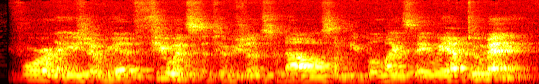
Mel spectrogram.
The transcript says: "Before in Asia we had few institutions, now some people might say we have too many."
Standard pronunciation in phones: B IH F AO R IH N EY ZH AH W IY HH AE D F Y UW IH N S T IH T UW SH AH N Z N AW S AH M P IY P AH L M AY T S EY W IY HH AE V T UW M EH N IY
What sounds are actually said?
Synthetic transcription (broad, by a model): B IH F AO R IH N EY ZH AH W IY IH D F Y UW IH N S T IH T UW SH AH N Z N AW S AH M P IY P L M AY T S EY W IY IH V T UW M EH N IY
